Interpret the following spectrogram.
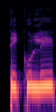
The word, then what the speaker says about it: तिकुली: इसका प्रोनाउंसिएशन अब टिकुली टिकुली दोनों होता है, तो मैंने पहले इंग्लिश में लिख दिया आपके लिए, टिकुली आर्ट, टिकुली कला।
